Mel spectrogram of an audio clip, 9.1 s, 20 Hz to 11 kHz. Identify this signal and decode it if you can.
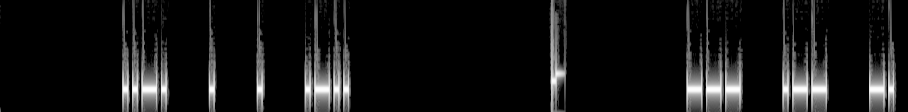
Morse code, heard as a keyed tone, about 25 wpm, spaced as for 14 wpm, 700 Hz. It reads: FEEL OWN
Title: 3x Character Spacing - Top 500 Words - 25wpm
